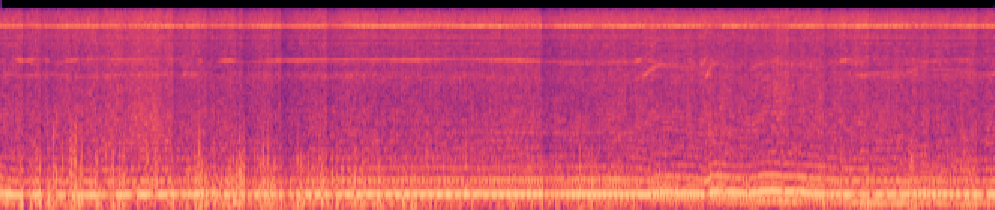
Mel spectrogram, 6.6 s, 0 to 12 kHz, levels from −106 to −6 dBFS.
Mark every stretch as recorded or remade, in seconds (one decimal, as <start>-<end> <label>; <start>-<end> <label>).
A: 0.0-0.8 recorded; 0.8-1.4 remade; 1.4-3.2 recorded; 3.2-6.6 remade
